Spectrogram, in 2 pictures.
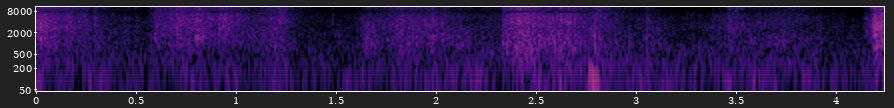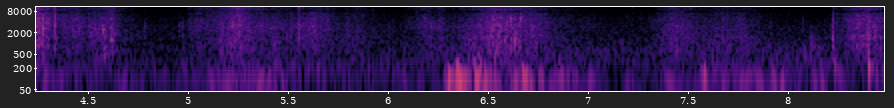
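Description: Footsteps crunching on a thick layer of dry bamboo leaves, a step every second or less at a walking pace.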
